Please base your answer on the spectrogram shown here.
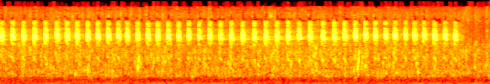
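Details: Energetic collared kingfisher calls meant for training songbirds: a dense, machine-like train of short scratchy notes, near nine per second, running steadily for over four seconds before cutting off abruptly.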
